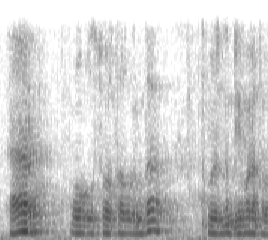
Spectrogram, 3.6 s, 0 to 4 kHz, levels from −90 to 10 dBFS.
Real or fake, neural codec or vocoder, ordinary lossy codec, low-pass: fake; codec, 16 kHz, 16 kbps, FunCodec, trained on LibriTTS, 50 frames a second; none; 3.6 kHz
